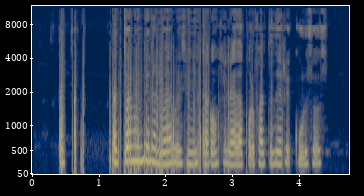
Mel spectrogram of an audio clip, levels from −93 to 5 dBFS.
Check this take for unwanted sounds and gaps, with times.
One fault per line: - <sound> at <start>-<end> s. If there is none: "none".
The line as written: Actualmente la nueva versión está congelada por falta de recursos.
none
